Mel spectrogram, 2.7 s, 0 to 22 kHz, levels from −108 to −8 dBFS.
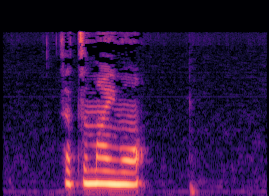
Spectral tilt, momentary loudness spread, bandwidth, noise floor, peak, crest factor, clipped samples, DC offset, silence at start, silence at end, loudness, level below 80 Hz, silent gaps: -4.5 dB/octave; 16 LU; 11.5 kHz; -73 dBFS; -12 dBFS; 12 dB; under 0.1%; under 0.1%; 0.65 s; 1.3 s; -20 LUFS; -68 dBFS; none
